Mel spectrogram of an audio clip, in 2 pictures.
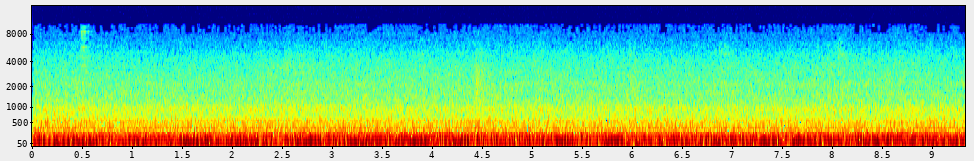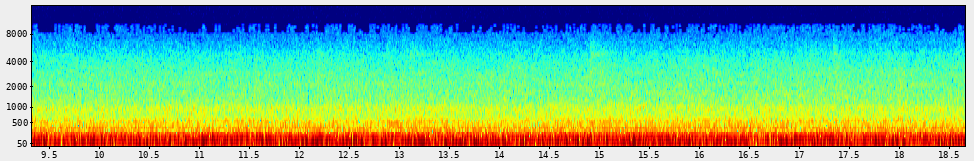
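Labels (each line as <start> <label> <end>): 0.0 A continuous sound of a ship operating on the sea. 18.7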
